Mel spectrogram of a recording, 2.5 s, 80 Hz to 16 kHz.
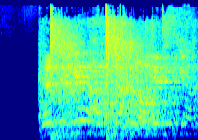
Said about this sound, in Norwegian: Ballene spretter overalt i gymsalen. Elevene i 8B på Haugerud skole i Oslo er så ivrige i gymtimen at de ikke vil ha friminutt engang.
